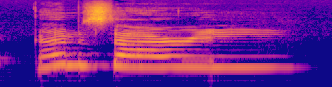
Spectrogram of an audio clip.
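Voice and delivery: high, slow, drawn-out mock apologetic voice, sorry stretched. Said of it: "We're not gonna be like".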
